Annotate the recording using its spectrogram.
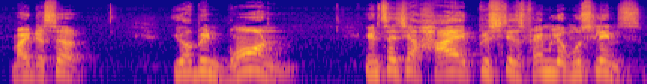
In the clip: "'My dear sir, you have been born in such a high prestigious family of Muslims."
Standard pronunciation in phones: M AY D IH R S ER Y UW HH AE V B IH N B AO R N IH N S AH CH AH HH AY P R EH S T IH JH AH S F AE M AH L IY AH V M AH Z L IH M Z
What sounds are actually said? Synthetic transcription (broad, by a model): M AY D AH R S ER Y UW HH AE V B IH N B AO R N IH N S AH CH AH HH AY P R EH S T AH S F AE M AH L IY AH V M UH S L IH M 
